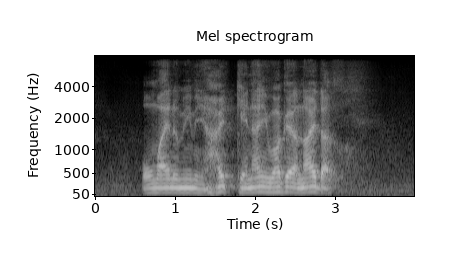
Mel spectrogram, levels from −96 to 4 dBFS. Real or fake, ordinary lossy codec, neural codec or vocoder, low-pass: fake; none; codec, 16 kHz, 2 kbps, X-Codec, WavLM features, trained on Multilingual LibriSpeech; 7.2 kHz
